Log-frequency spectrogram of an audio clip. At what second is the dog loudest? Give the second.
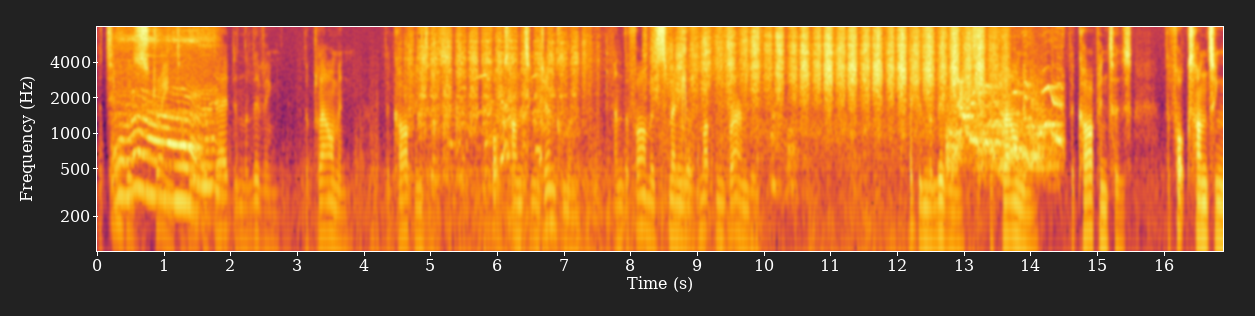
1 s.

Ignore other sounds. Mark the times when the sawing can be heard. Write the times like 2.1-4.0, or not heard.
4.5-13.7.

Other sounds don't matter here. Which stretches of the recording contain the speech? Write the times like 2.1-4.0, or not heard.
0.0-10.1, 12.2-16.8.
